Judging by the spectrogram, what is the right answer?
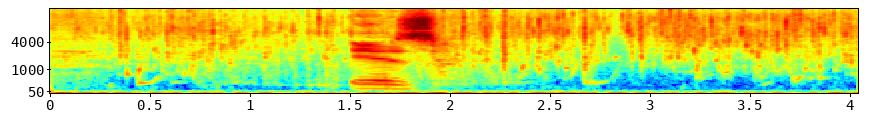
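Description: Hot water trickling from the outlet of an off-grid rocket stove water heater, a soft steady splashing close by, with someone talking over it briefly.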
